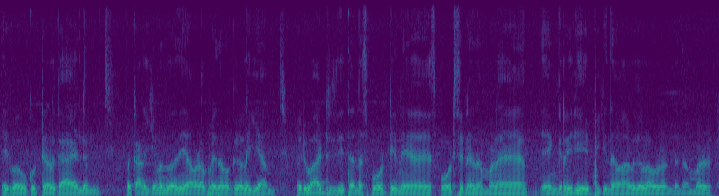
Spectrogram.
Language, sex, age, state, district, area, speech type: Malayalam, male, 18-30, Kerala, Alappuzha, rural, spontaneous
